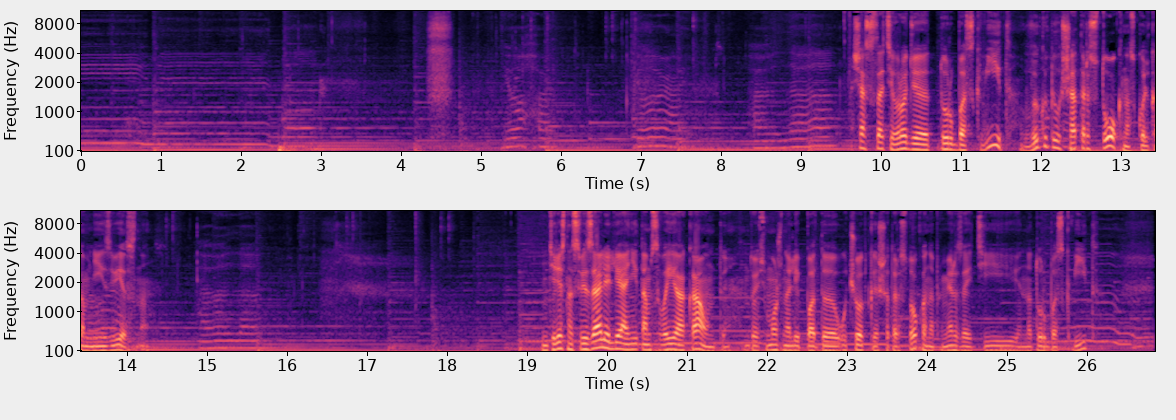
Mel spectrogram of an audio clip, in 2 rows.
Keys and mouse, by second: 0.0-26.8 typing, 5.6 shift+middle click, 6.6 click, 7.1 middle click, 11.9 click, 17.9 click, 19.4 shift+middle click.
